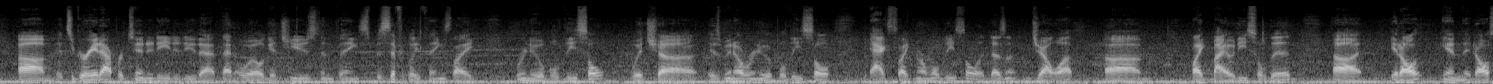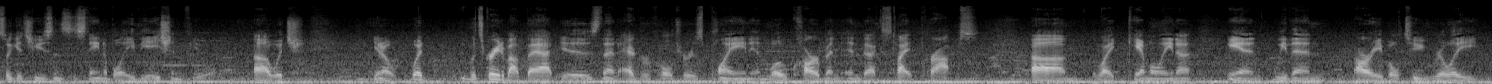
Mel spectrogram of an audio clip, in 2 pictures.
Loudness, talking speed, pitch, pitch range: -21 LUFS, 160 wpm, 110 Hz, 95-120 Hz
